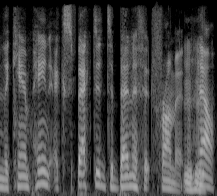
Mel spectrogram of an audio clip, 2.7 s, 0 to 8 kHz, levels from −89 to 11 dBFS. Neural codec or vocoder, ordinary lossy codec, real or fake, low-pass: none; AAC, 48 kbps; real; 7.2 kHz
